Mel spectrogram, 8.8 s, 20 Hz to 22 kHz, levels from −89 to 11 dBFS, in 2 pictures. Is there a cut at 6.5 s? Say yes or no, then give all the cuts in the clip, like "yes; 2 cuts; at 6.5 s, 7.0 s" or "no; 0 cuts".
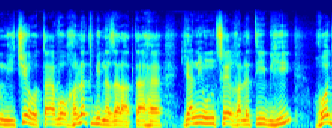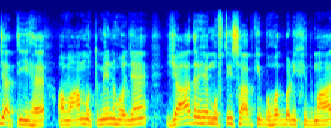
no; 1 cut; at 5.1 s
